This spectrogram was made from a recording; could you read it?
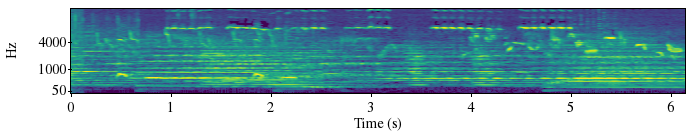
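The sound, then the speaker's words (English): Small birds chirp at a reed warblers' nest where a young cuckoo is fed: quick, high, thin calls that repeat throughout, rising and falling in short bursts over a steady, droning tonal background. “Although the cuckoo is by now much bigger than the reed warblers, they still treat it as if it's one of their own nestlings.”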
